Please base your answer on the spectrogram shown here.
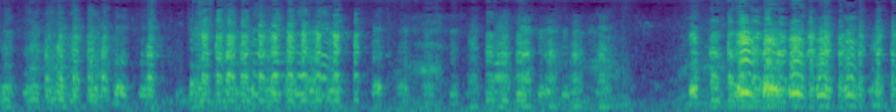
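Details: African and Toulouse geese on a farm honk together in a dense chorus. Rapid, repeated, nasal calls come at roughly two to three per second, pause briefly near the fifth second, then resume loudly.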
